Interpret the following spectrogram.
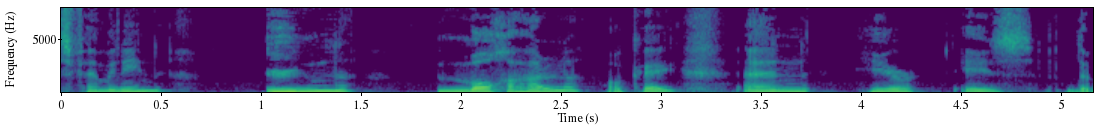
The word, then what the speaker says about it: morale: the same way, but in that case you get this at the end, which is silent, so you don't pronounce it. So clearly it is the same pronunciation for the two words, but then in that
